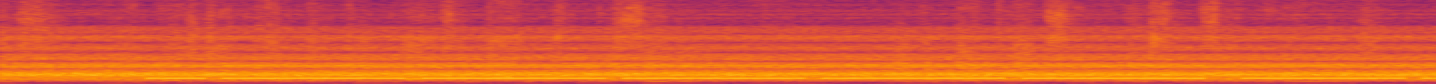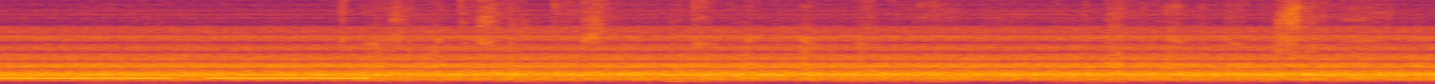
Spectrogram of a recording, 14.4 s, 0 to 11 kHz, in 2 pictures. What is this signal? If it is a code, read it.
Radio time signal (DCF77), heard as a tone whose level steps once a second, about 820 Hz, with radio static, a narrow filter and room echo. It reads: 0 0 0 0 0 1 0 1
